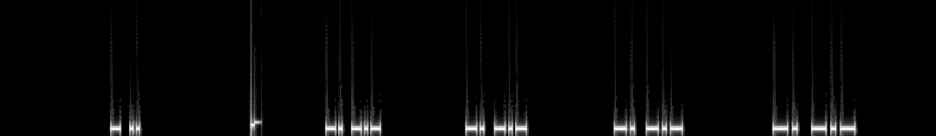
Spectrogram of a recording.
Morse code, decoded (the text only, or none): TI NK NK NK NK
